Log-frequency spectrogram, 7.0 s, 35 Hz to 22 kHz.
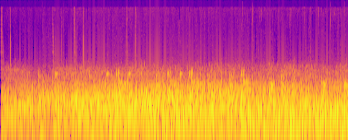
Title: stomach growling 10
